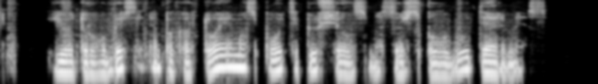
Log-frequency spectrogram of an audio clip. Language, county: Lithuanian, Kaunas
